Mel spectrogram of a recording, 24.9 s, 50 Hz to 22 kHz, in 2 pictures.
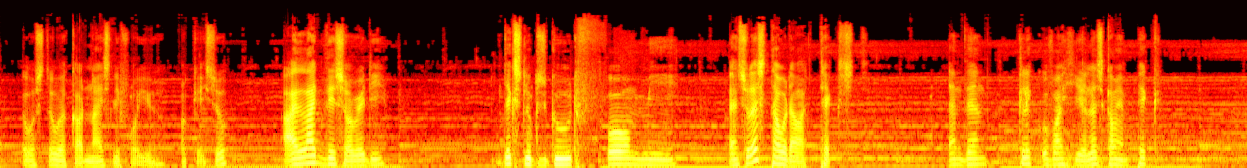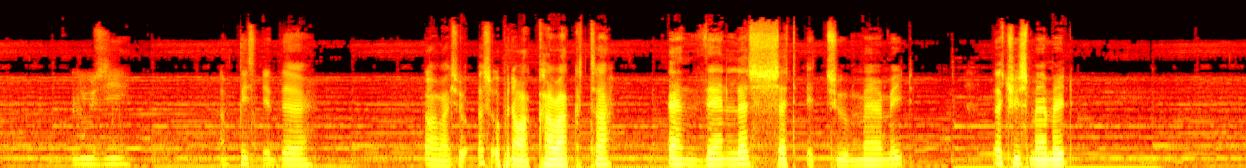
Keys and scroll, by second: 0.2 ctrl+-, 3.1 u, 3.1 0, 8.7 t, 8.9 ctrl+h, 13.4 ctrl+c, 14.6 ctrl+v.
